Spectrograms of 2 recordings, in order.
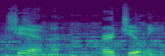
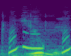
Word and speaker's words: Jumi: It looks like Jumi, sorry. Jumi at the bottom right. Getting So a solid he would like beginning it start. to be pronounced Yumi. Oh, Yumi. That's right. It's definitely Yumi.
